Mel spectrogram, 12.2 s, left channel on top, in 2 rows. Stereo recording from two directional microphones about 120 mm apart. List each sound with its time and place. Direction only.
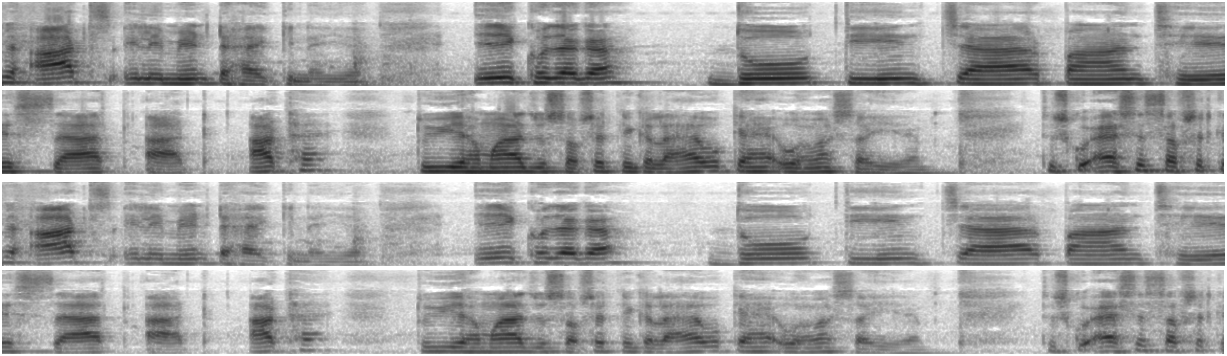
0.0 s speech: 20° left (ahead or behind)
